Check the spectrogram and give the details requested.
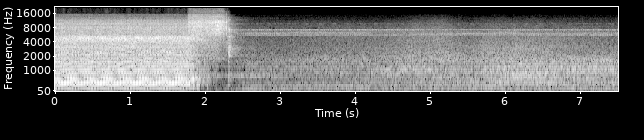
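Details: New oil-lubricated Campbell-Hausfeld air compressor, replacing an old Brute with a leaking unloader valve, filling its tank: smooth, steady motor drone under two seconds with no metallic clatter, then it cuts off as tank fill finishes after about three minutes; normal running.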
